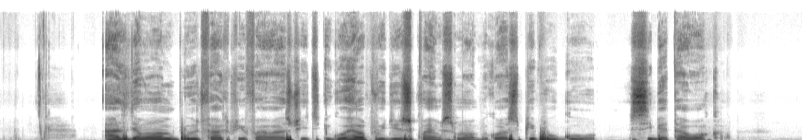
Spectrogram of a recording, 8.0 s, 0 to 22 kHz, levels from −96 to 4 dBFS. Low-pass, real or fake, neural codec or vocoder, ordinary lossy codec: none; real; none; none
